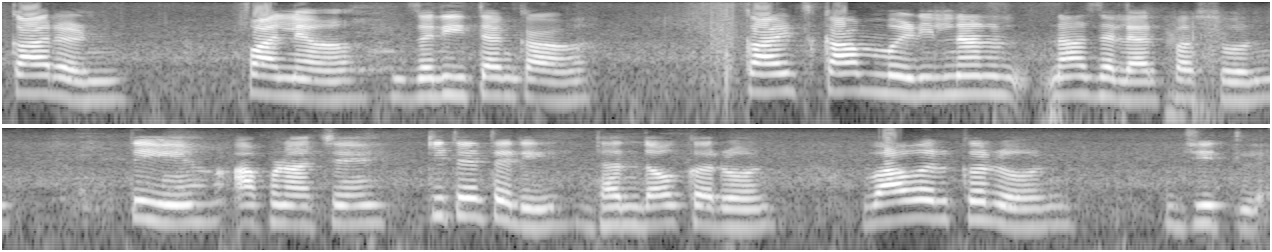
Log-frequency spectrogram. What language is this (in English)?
Konkani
